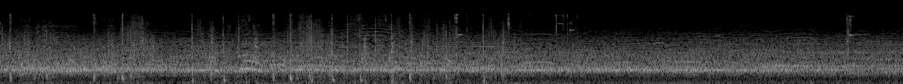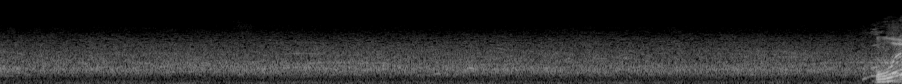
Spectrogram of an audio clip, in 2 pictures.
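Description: Broad, steady roar of a stadium crowd in a Madden football video game during a tense two-point conversion, with a commentator's voice over it in places, holding fairly even before a brief louder burst at the end.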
